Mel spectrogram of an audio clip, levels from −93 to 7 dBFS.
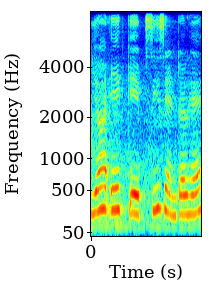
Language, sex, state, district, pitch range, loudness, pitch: Hindi, female, Uttar Pradesh, Muzaffarnagar, 225-270 Hz, -14 LUFS, 260 Hz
